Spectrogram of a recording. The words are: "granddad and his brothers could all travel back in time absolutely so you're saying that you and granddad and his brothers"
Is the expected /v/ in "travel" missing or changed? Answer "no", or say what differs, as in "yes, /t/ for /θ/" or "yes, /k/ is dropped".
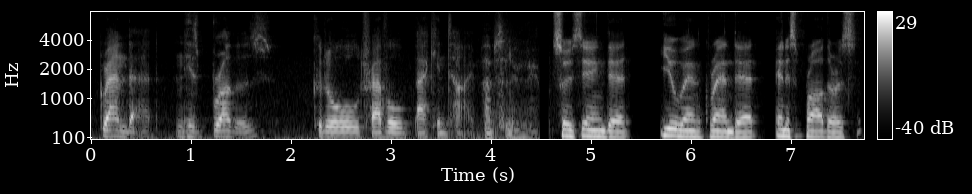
no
